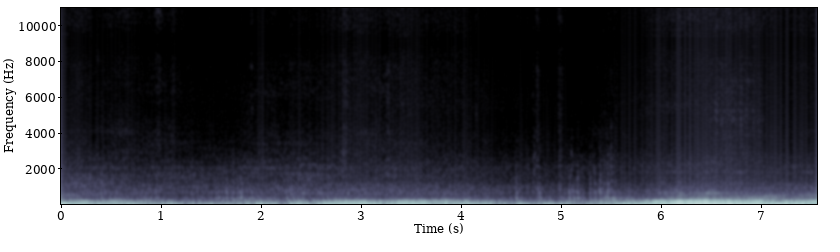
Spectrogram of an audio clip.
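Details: 2002 Ford Focus SVT at rough idle: a low, uneven rumble with a loping beat about three per second and dips in level. After 15 minutes warm it dies unless the gas is pressed, despite replaced fuel pump, injectors, plugs, wires, MAF, PCV, IACV and O2 sensors.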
